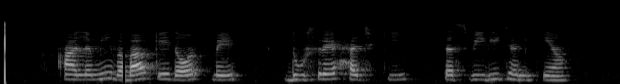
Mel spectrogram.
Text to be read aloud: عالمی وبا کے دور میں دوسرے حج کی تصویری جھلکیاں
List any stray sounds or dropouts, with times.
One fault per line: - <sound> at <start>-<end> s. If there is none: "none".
- dropout at 1.2-1.3 s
